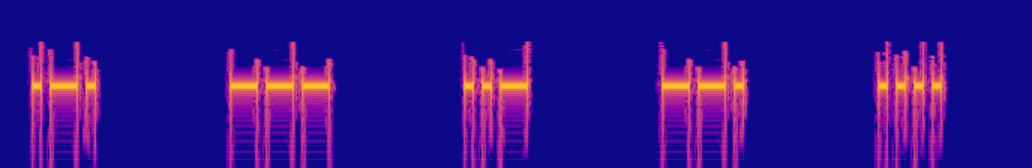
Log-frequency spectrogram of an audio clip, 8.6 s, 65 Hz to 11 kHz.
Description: Morse code, heard as a keyed tone, about 16 wpm, spaced as for 6 wpm, 800 Hz. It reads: ROUGH
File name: cwmp3 / W1 SOUND WORDS 16 wpm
